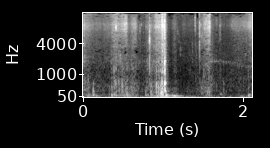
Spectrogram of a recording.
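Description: A few short knocks and rustles from handling an open cardboard box of large cat-food tins, the loudest knock about a second in.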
